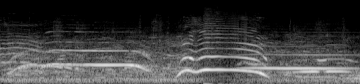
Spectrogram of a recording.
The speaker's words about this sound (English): Our conversation fades into the crowd's excitement. Here comes the boat.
